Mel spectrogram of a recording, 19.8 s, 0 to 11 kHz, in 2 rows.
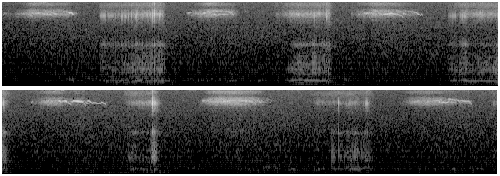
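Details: A sleeping cat: repeated breathy, whistling snores with a high hiss on each breath, about 39 per minute; snoring.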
